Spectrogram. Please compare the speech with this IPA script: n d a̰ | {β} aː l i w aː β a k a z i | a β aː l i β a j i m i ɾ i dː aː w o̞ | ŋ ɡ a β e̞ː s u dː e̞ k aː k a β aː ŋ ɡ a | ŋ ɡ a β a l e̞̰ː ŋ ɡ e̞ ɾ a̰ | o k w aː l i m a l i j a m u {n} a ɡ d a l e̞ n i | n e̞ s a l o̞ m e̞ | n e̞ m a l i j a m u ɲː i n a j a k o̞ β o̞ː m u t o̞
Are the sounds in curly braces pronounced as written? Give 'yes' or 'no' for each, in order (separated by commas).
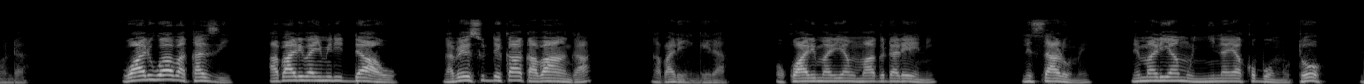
no, no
